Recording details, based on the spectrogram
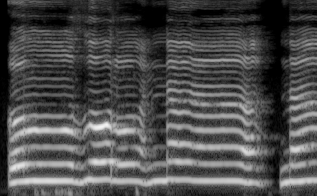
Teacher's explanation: Nah, di sini ada nun fathah menghadapi huruf alif ya, namanya mad asli atau mad th'i. Panjangnya dua harakat saja, tidak boleh banyak-banyak ya. Dua harakat atau satu alif atau dua ketukan.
